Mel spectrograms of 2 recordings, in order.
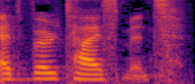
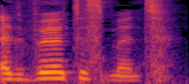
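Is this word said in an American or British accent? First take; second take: American; British. First: It is said with an American accent. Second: It is said with a British accent. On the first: "미국식 발음으로 한번 따라해 보도록 할까?" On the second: "영국식으로 따라하세요"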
